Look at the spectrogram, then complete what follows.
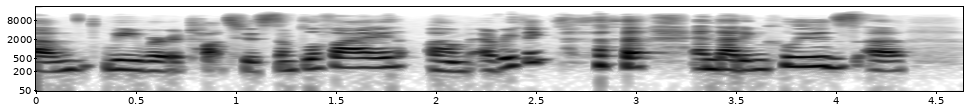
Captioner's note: laughs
